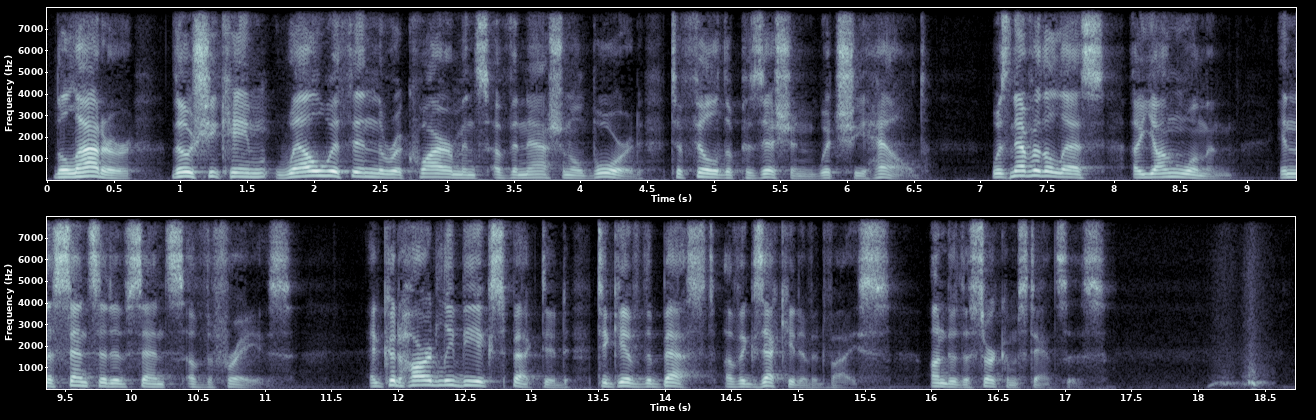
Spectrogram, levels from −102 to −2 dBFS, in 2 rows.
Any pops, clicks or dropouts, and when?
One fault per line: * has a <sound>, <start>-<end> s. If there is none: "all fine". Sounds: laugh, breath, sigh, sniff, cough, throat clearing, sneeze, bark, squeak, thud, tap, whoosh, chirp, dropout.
* has a whoosh, 18.1-18.6 s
